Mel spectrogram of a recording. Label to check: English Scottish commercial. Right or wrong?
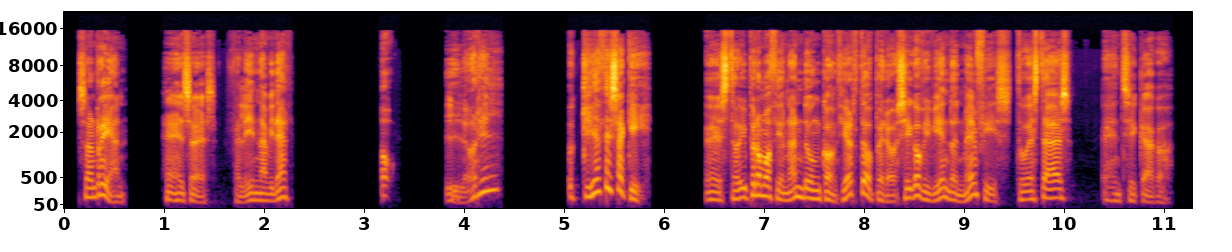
Wrong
